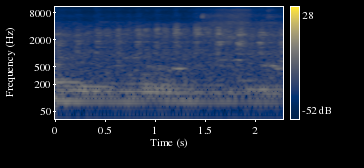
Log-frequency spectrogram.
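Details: Two Border Collies courting each other, heard as fast rhythmic breathy panting bursts several times a second over a steady low hum, with faint speech in the background.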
